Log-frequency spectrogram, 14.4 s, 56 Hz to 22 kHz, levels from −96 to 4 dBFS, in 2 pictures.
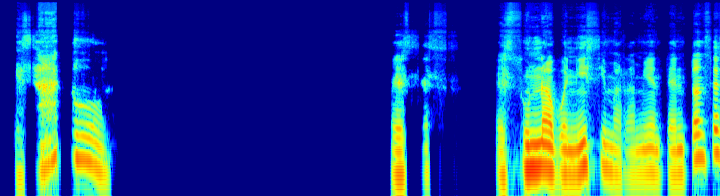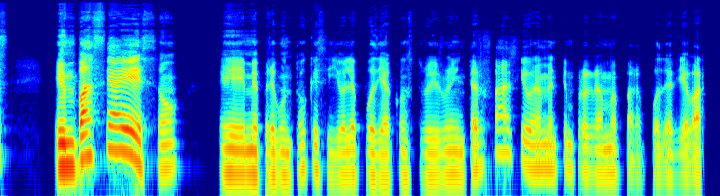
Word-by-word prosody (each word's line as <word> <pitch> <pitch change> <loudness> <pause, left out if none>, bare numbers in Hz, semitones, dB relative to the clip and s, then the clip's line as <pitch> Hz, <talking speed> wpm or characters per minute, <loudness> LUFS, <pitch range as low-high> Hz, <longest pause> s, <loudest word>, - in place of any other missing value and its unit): Exacto. 160 - -3 2.9
Es 110 -2 -3
es 120 - -19 0.5
es 110 +4 -10
una 135 +1 +7
buenísima 125 +2 0
herramienta. 110 +1 -6
Entonces, 185 - -1 0.4
en 145 0 +9
base 190 +5 +6
a 230 0 +6
eso, 140 -8 +4 0.4
eh, 120 -1 0
me 115 -1 +1
preguntó 110 +4 -7
que 135 - -7
si 115 - -17
yo 110 +1 -6
le 115 - -3
podía 105 -2 -5
construir 105 0 -10
una 110 +1 -5
interfaz, 200 - -7
y, 155 - -6
obviamente, 70 - -4
un 130 - -9
programa 115 -1 -7
para 110 - -15
poder - - -11
llevar, - - -4
120 Hz, 125 wpm, -23 LUFS, 110-145 Hz, 2.9 s, en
